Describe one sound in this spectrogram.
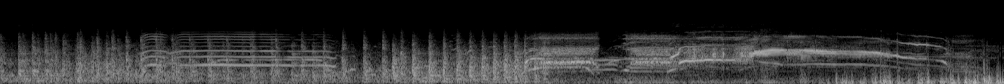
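A roller coaster train rattles along its track.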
